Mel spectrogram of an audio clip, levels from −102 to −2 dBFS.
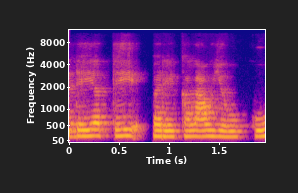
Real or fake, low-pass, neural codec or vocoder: real; 10.8 kHz; none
